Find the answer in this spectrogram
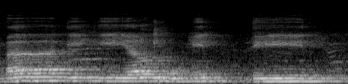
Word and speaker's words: مالك يوم الدين: Perbedaannya dengan huruf dal itu sedikit saja antara huruf dal dan huruf ta. فأنطقها هكذا ونقول مالك يوم الدين. Maka ketika membaca huruf dal tadi tekan maliki yaumiddin.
